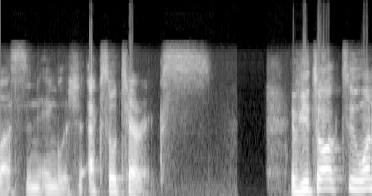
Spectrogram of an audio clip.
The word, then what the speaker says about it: exoteric: the exoteric the esoterics am I saying it right exoteric exoteric yes what does that mean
